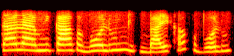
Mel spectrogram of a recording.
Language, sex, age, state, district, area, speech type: Bengali, female, 30-45, West Bengal, North 24 Parganas, urban, conversation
